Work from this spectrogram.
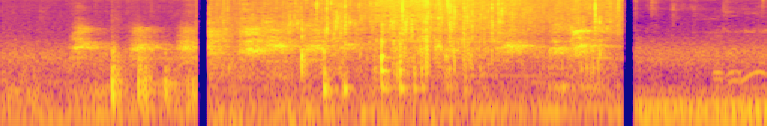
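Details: Dogs outdoors with people cooking over an open fire; several short rising whines and yelps, then a loud burst of broadband noise with more yelps mixed in.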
